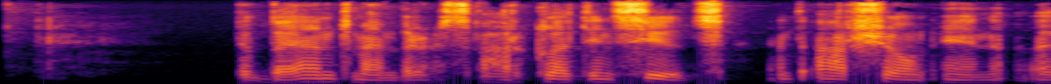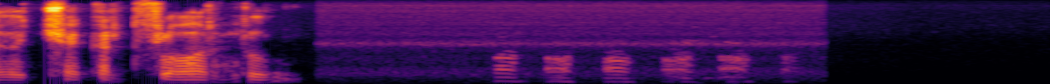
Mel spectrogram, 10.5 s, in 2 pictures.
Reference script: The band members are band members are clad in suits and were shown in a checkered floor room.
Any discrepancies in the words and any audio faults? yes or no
yes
